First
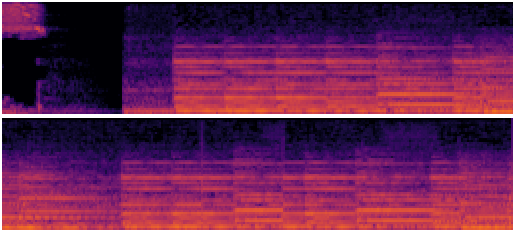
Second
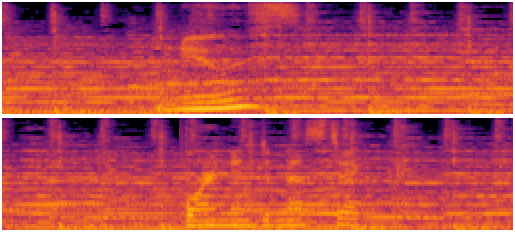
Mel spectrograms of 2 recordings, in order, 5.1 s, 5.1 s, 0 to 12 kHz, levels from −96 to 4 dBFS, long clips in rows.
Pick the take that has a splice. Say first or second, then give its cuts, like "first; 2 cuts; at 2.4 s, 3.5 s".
second; 1 cut; at 3.5 s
